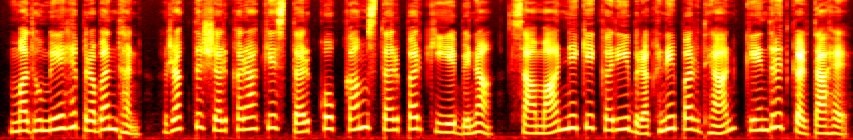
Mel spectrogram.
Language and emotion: Hindi, neutral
